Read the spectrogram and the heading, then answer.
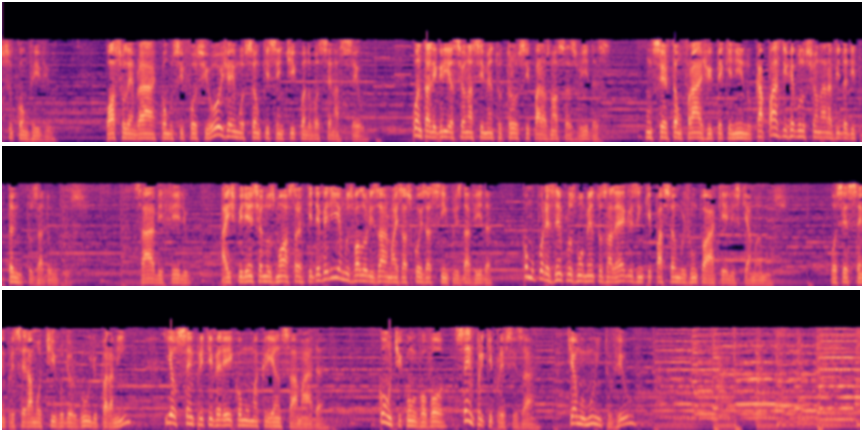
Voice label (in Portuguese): Aniversário Neto Masculino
